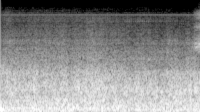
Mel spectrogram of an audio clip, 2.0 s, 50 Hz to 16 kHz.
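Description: Steady wind and road noise from riding a Kymco K-Pipe 125 motorcycle, heard through a microphone inside the rider's helmet, with a faint low drone of the small 125 cc engine underneath.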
